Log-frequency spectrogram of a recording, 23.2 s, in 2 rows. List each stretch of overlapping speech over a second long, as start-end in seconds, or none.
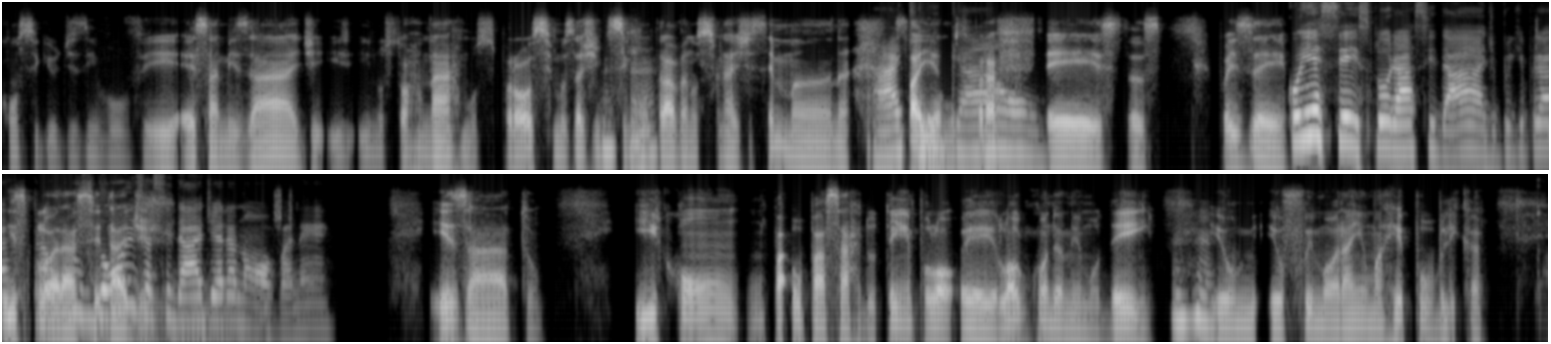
6.5-7.8, 11.6-13.7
